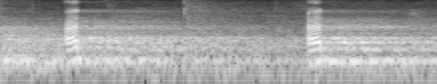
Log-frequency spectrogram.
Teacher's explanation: Kemudian dari segi tertahan atau mengalirnya suara, ta itu tertahan, at tertahan. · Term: syiddah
